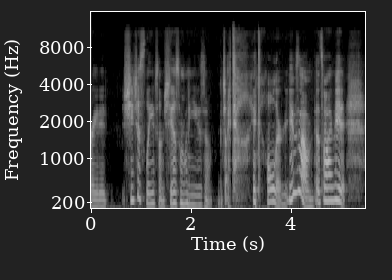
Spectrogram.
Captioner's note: laughs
